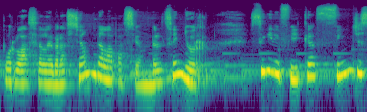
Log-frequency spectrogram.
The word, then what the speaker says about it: pasión: Pasión que é um substantivo que significa paixão. E atenção para a pronúncia aí, que é som de S mesmo, tá? Pasión.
